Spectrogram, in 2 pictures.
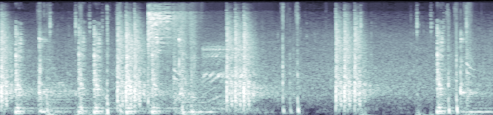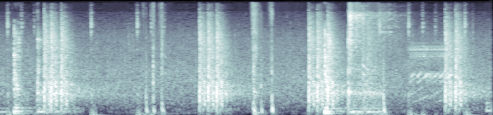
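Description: Video game gunfire from a tribe of shooters, rapid machine-gun bursts and volleys repeating in clusters over a low background, moderately loud with brief pauses between bursts.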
